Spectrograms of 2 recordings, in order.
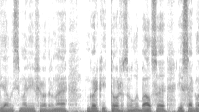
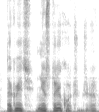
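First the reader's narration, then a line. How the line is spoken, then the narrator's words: Snorting explanation. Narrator (Russian): хмыкнув, пояснил Горький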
